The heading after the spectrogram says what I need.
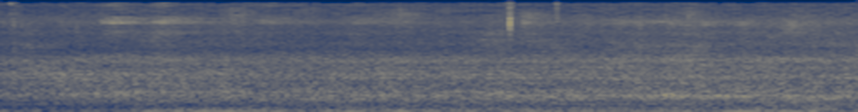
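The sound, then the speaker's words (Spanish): Train pulling into a station, heard as a steady low rumble with a broad hiss of running noise. It stays at an even, moderate level throughout. “Y está entrando el tren a Dorada.”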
